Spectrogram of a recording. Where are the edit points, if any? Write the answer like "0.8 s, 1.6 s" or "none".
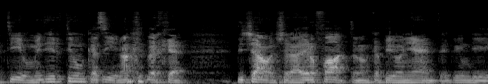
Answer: none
